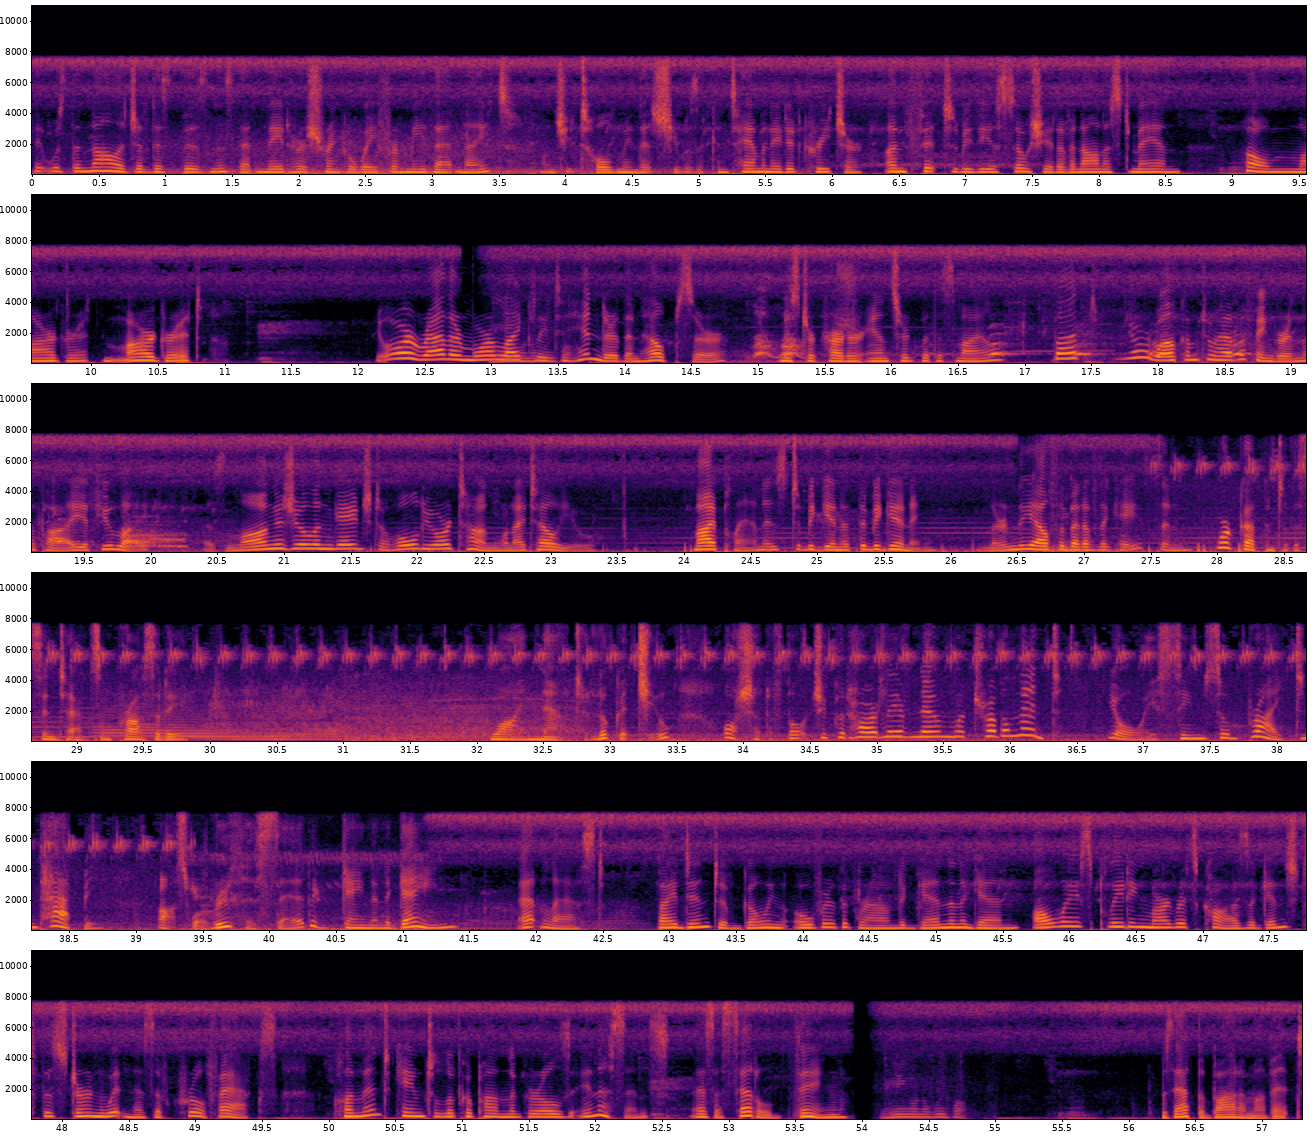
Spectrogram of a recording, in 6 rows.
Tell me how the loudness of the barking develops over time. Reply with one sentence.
The volume of the barking goes up.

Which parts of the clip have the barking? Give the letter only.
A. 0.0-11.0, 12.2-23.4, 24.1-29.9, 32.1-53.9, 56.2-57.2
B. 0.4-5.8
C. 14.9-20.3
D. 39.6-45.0
C.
